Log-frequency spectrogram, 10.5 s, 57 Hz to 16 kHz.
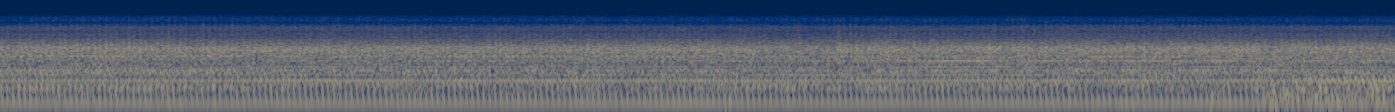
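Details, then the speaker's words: MTD Bolens push mower 11A-414A065, revived and cleaned, started after priming three times to warm up before an oil change: steady, even drone at constant speed, no misfires, hunting or rattles; sounds good, running well. "It sounds good. What do you guys think? I think we have a winner chicken parm dinner."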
